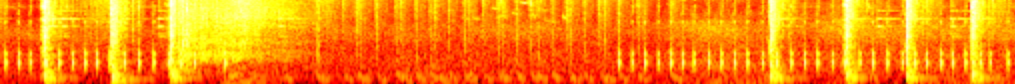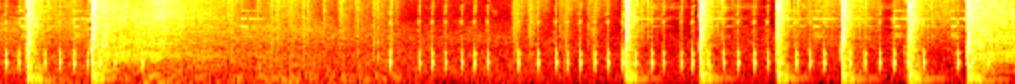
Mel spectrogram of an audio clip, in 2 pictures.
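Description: An axe chops into a tree trunk with sharp, repeated thuds.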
